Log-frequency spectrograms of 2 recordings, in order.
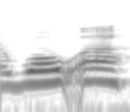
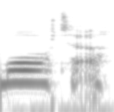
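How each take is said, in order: First: It is said in a broad local accent. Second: It is said with careful, clear enunciation. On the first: It sounds common and chavvy. The speaker calls it wrong. "where we're from, we say water" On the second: It sounds more polished, even posh. The speaker calls it right. "So I'm trying to enunciate"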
